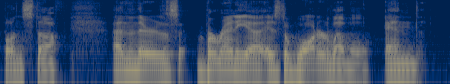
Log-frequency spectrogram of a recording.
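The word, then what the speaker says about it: Burenia: Bruina? It's Berenia.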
